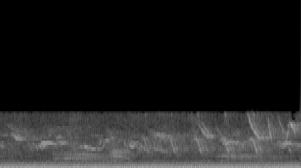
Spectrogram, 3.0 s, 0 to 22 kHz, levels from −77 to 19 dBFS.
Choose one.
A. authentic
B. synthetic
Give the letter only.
A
